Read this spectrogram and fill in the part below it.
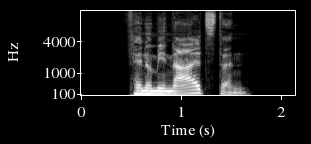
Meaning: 1. superlative degree of phänomenal 2. inflection of phänomenal: strong genitive masculine/neuter singular superlative degree
- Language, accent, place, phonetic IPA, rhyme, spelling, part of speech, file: German, Germany, Berlin, [fɛnomeˈnaːlstn̩], -aːlstn̩, phänomenalsten, adjective, De-phänomenalsten.ogg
